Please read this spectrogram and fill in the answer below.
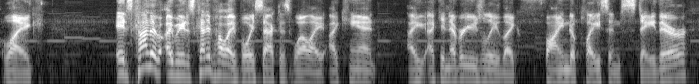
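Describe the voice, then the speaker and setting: A young man talks as a guest in an animated, self-deprecating way. His voice is bright and forward, and faint music plays underneath. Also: medium pitch, brisk. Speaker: guest, voice actor and game master. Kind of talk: casual interview chat.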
